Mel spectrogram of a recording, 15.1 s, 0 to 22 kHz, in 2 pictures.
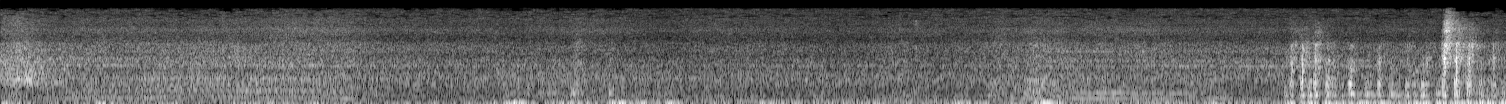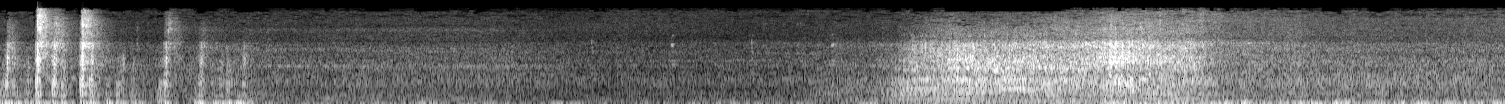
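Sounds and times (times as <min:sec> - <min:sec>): car engine revving: 0:04.8 - 0:14.5
exhaust pops and crackles: 0:06.4 - 0:08.9.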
